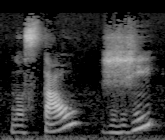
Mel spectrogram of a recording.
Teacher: Veja que aqui nós temos aquele L sozinho, então som de U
